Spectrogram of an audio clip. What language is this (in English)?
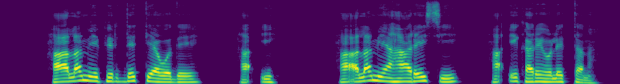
Gofa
